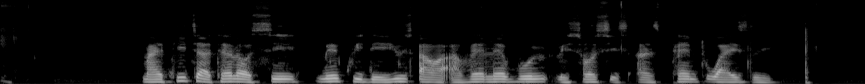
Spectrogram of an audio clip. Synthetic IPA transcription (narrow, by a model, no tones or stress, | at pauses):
majtʰit͡ʃatʰɛlɔsːemekwidejuzawa̰ʔavelebulɹisɔsisãnspʰɛ̃ntwaɪzli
